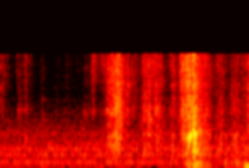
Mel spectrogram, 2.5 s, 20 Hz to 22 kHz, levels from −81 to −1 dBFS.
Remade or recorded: recorded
